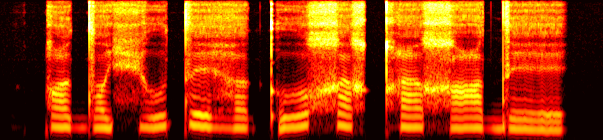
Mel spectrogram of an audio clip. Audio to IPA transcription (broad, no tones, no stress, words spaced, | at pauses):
qudɒçu teɦɐkʼu χeχqʰɨχɑ de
